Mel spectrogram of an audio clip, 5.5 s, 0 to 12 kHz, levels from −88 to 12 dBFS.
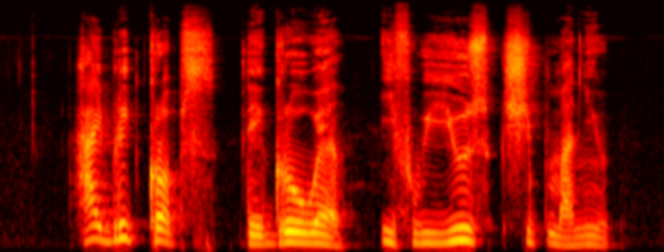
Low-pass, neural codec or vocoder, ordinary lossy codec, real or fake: none; none; none; real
